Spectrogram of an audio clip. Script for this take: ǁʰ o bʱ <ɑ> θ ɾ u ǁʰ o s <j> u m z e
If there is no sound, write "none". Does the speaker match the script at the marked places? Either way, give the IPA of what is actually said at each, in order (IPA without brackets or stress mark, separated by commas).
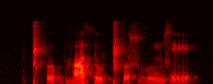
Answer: ɑ, ɣ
